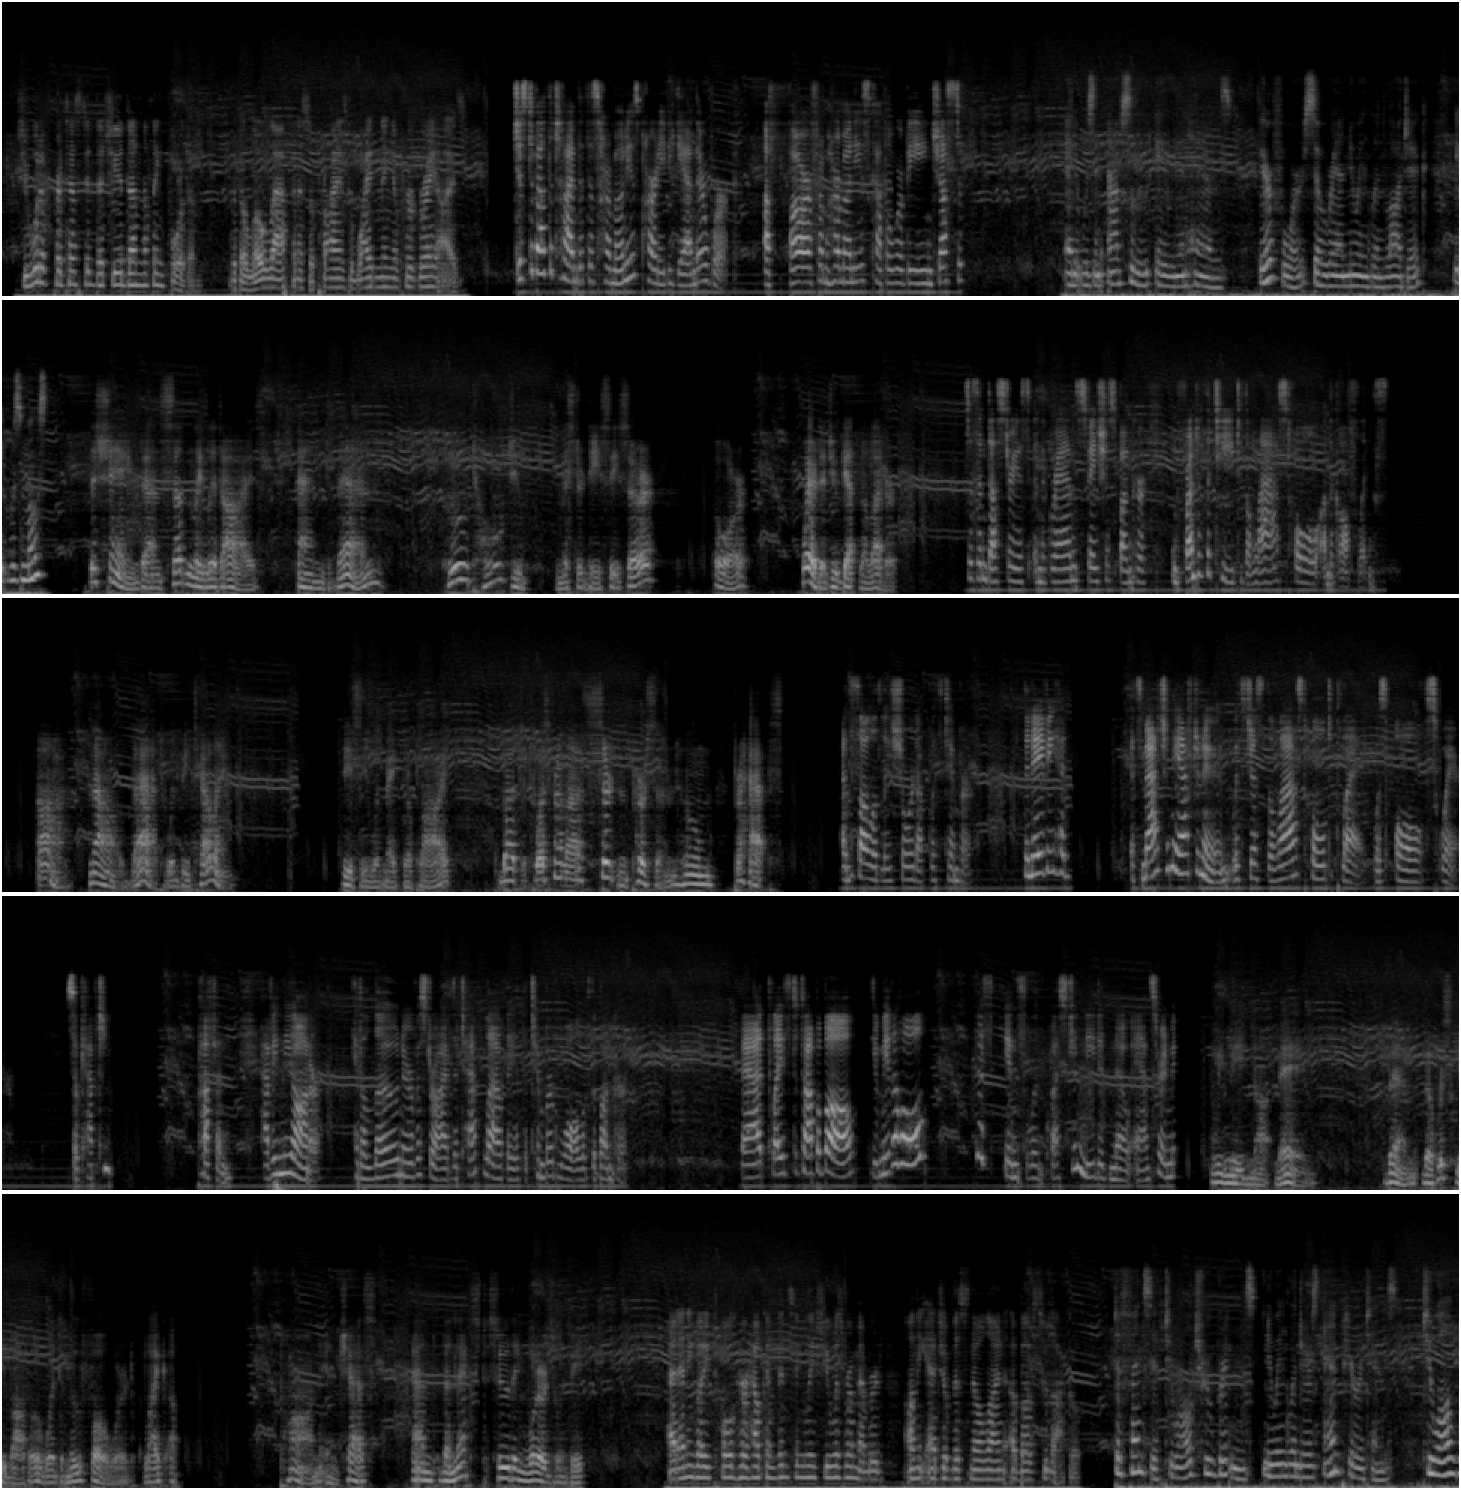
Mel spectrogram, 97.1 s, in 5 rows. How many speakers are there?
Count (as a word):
four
